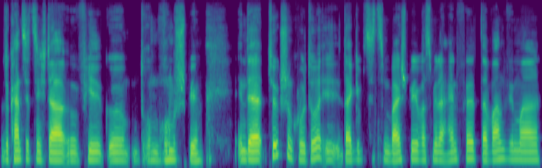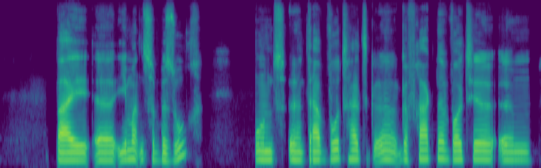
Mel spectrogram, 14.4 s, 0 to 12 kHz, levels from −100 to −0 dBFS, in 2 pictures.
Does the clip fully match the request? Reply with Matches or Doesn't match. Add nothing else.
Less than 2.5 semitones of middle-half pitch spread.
Matches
